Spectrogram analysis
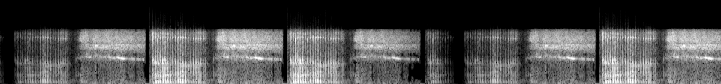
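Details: Snoring: loud, rhythmic snores with a whistling, wheezy edge on each breath, repeating steadily about every second.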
